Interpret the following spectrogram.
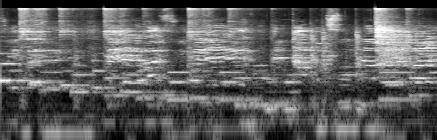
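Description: Live band music played through a PA: an electronic keyboard and a drum kit over a steady, regular bass beat, with a woman singing lead into a microphone.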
